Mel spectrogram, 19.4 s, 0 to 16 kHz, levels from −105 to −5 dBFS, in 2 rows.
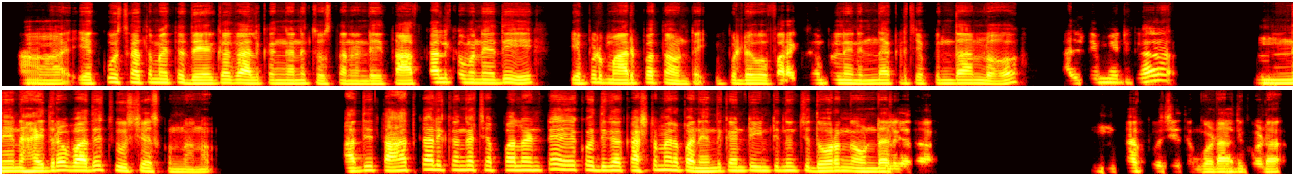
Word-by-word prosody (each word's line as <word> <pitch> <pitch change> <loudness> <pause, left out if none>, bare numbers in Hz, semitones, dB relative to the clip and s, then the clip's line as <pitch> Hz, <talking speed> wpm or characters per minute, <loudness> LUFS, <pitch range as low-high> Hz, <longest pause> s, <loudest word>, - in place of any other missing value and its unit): ఆ! - - -6 0.5
ఎక్కువ 135 +7 -3
శాతం 165 -2 0
అయితే 155 +1 -2
దీర్ఘకాలికంగానే 130 -1 +2
చూస్తానండి. 115 -1 -3 0.2
తాత్కాలికం 165 +8 +2
అనేది 150 +1 0 0.5
ఎప్పుడు 155 +4 -3
మారిపోతా 145 +2 +2
ఉంటాయి. 115 - -7
ఇప్పుడు 125 +1 -2 0.2
ఫర్ 125 - +2
ఎగ్జాంపుల్ 135 +2 -9
నేను 125 -2 0
ఇందాక 130 +1 -2
చెప్పిన 130 +1 -6
దాంట్లో 135 -4 +1 0.6
అల్టిమేట్‌గా 160 - -3 0.8
హ్మ్, 140 -1 -1
నేను 145 0 +3
హైదరాబాదే 165 +4 +5
చూజ్ 155 -5 -1
చేసుకున్నాను. 110 -6 -4 1.1
అది 145 +5 0
తాత్కాలికంగా 190 +3 +3
చెప్పాలంటే, 180 +2 +2 0.2
కొద్దిగా 175 -2 +2
కష్టమైన 180 +4 +3
పని. 145 -4 +6
ఎందుకంటే, 155 +3 -1
ఇంటి 155 +1 -4
నుంచి 165 0 -4
దూరంగా 150 -1 +3
ఉండాలి 125 -1 +2
కదా! 115 0 -6 1.3
హ్మ్. - - -15
తక్కువ - - -2
జీతం - - -14
కూడా 115 +1 +3
అది 120 - -6
కూడా. 115 0 0
145 Hz, 130 wpm, -23 LUFS, 130-165 Hz, 1.3 s, పని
